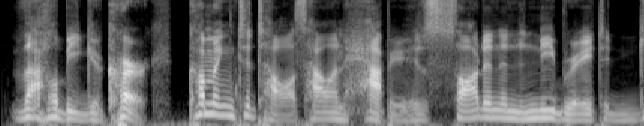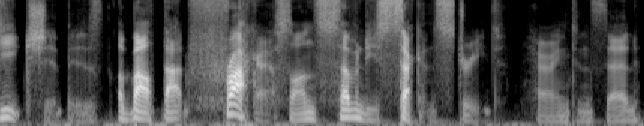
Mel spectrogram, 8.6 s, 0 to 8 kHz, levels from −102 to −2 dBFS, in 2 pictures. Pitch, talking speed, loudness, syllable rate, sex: 110 Hz, 170 wpm, -24 LUFS, 5.1 syllables/s, male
